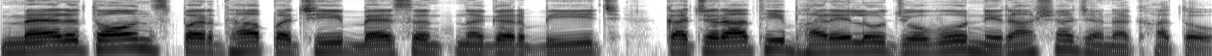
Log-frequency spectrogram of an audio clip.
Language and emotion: Gujarati, sad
